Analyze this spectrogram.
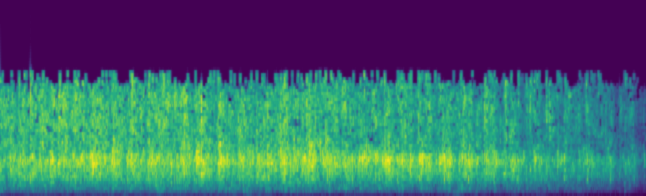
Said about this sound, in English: Give a clap of joy to the Lord. Give a clap of joy. Thank you, Jesus.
